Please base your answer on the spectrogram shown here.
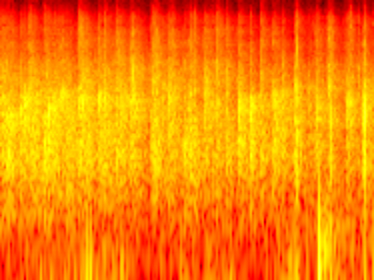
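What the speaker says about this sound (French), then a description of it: "on acclame pour dire merci à l'Éternel" A church congregation, standing, applauds in thanks to God, with dense steady clapping that fills the space, joined by one louder sharp clap near the end.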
